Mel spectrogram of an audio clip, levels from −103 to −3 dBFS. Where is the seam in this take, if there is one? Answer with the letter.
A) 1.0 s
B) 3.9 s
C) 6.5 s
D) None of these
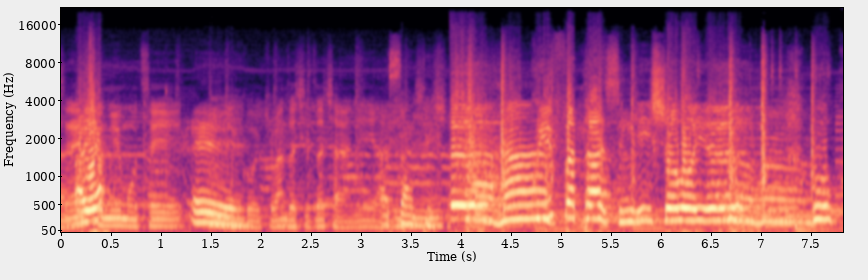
B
